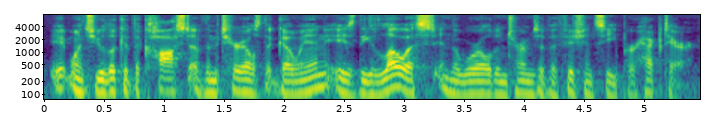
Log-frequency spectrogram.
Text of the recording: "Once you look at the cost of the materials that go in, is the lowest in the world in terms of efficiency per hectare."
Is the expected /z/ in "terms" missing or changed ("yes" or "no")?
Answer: no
